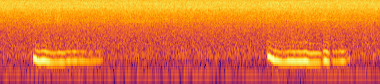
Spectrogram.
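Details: Two soft, humming snores from a sleeping cat, each about a second long, separated by quiet; ordinary harmless cat snoring.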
